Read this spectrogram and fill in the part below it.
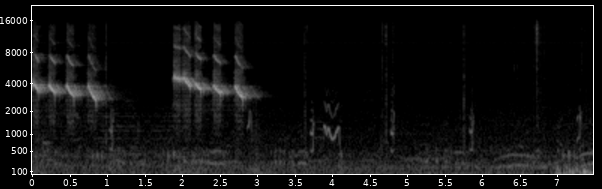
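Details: While eating grains, a francolin gives two quick bursts of high, piercing notes, each a rapid run of four or five sliding-down syllables, then quiet with faint background rustling and scattered soft chirps.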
